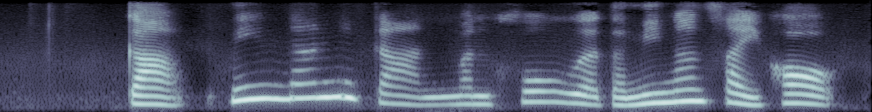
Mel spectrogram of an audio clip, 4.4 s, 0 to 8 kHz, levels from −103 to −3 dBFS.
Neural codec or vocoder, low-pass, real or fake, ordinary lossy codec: codec, 24 kHz, 0.9 kbps, WavTokenizer, large speech release; 7.2 kHz; fake; Opus, 64 kbps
